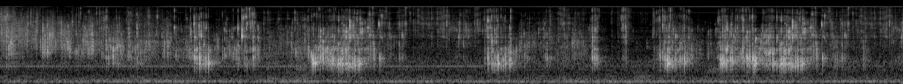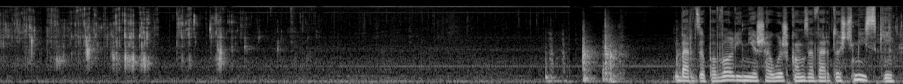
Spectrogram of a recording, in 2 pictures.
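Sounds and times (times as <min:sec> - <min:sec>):
thin stream of milk trickling into a bowl of cereal: 0:00.0 - 0:12.2
speech: 0:15.9 - 0:18.0.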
